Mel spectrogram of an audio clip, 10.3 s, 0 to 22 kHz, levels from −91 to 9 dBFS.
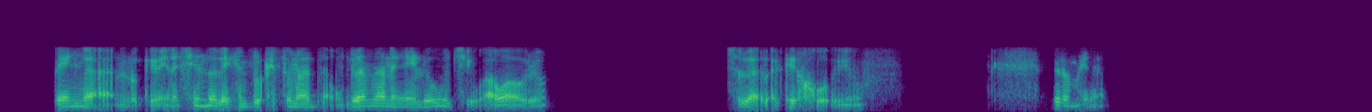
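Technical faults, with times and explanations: Throughout, G.729 codec: the speech has a slightly rough, synthetic quality because each 10 ms frame is rebuilt from a vocal tract filter, a pitch predictor and a few coded pulses rather than the original waveform. The damage is plainly audible. The band is limited to roughly 300 Hz to 3.7 kHz, and nothing passes above about 3.8 kHz, which fits the 8 kbit/s G.729A telephony codec.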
